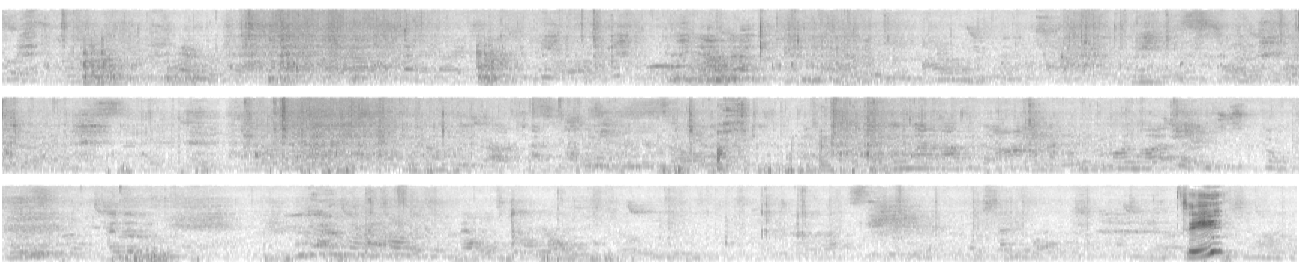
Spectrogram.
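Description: A boy splashes and wades through water in a pool.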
